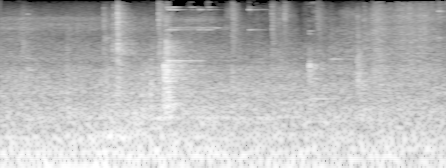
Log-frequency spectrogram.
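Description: Dover Impulse hydraulic elevator arriving at the landing: a steady low hum with a few sharp clicks from the car and door equipment just before the doors open.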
